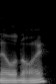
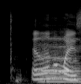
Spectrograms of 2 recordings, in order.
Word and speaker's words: Illinois: she just put an S on Illinois moving on Illinois that's why you say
